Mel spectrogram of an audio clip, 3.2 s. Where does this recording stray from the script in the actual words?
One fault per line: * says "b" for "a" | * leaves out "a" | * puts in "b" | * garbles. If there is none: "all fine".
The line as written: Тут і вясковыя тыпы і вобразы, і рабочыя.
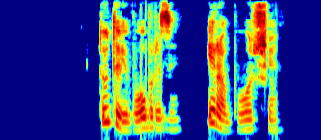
* leaves out "вясковыя тыпы"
